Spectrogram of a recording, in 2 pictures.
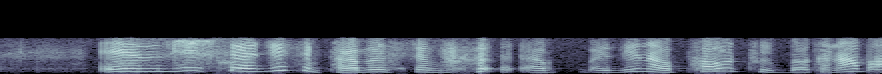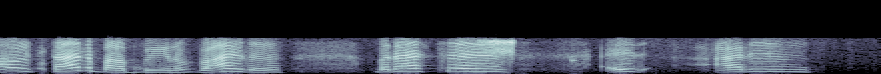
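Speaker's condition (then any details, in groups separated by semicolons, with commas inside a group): Hearing loss with speech impediment, congenital; wears hearing aids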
